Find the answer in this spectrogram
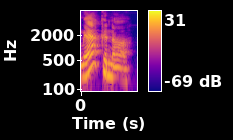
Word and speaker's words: Mackinac: is that how you spell the islands name it's spelled ma ckin AC but you've been saying Mackinac well Nicole began we learned on the field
